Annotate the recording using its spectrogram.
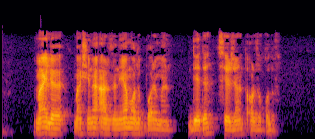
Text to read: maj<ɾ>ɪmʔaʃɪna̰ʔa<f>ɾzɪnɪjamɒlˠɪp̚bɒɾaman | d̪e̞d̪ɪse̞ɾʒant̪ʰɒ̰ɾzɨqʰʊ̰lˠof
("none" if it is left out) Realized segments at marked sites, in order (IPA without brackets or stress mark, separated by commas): l, none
